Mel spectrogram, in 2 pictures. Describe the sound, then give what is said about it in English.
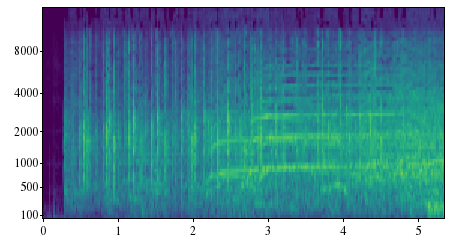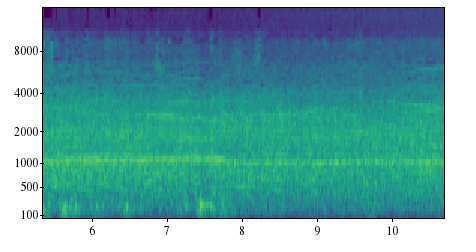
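A large crowd erupts, starting with scattered claps and shouts that quickly swell into sustained cheering, whooping and excited voices, loud and continuous for several seconds. “Crowd reaction. People gasping, yes.”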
